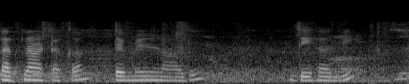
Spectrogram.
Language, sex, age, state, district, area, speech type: Kannada, female, 18-30, Karnataka, Davanagere, rural, spontaneous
